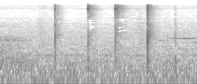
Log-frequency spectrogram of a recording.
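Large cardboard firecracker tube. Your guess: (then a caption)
Solid. Six short, sharp knocks on the lower part of a jumbo Elco firecracker tube, checking whether it is fully packed or partly filled with filler. Each tap is a dry, bright click that dies away almost instantly, and the tube sounds dense and solid.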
